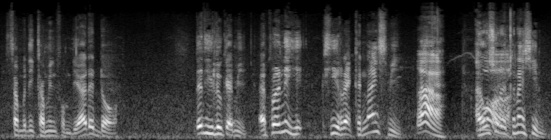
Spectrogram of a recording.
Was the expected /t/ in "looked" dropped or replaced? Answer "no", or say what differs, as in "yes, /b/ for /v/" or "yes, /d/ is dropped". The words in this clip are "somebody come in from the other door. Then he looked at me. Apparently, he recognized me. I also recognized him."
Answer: yes, /t/ is dropped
